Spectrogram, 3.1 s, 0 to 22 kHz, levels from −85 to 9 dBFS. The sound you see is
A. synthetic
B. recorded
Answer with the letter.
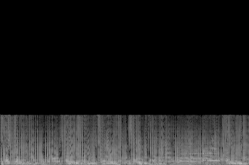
A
